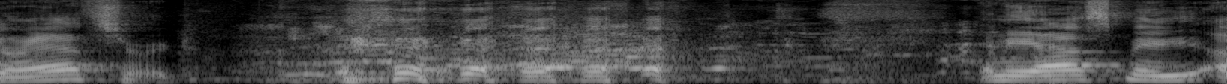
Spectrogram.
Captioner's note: laughter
